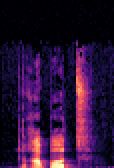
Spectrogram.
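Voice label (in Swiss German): "rabatt", Bas Rhin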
